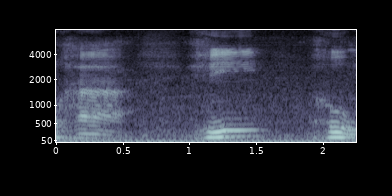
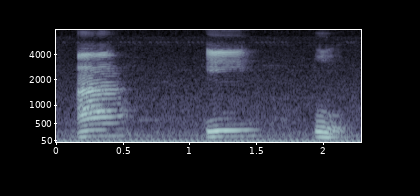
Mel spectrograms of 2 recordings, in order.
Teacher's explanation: huruf H enggak terlalu rapat ya karena dia memiliki sifat rokhowah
